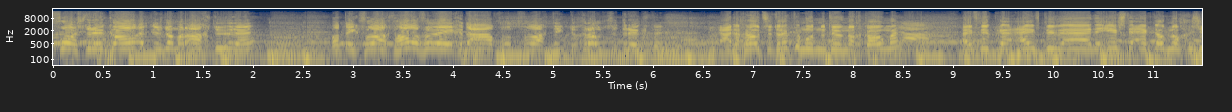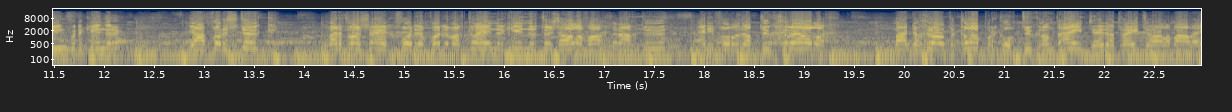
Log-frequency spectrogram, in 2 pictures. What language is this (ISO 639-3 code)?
nld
